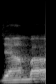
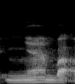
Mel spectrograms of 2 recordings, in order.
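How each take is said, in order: First: The word begins with a plain y sound. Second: The word begins with a nasal ny sound. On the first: The speaker calls it wrong. "algunos dirán ñande, yamba, apo, pero cualquiera que entiende va a decir ese pronunció mal" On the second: The speaker calls it right. "La pronunciación correcta es ñande, ñamba, apo"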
